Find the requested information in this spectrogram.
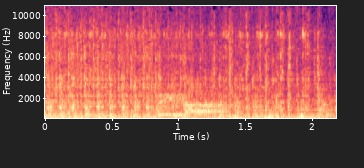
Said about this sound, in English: Christine's delighted to have a live-in dressmaker, while Justin is driven crazy by Lieber's antique sewing machine. What is that?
